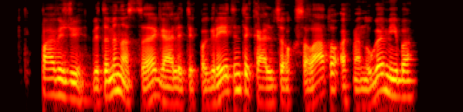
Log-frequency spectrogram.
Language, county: Lithuanian, Panevėžys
